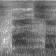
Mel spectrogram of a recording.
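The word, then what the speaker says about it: answer: इसे देखिए यस के बाद, यस के बाद आया है, यस के बाद डब्लू हमेशा साइलेंट हो जाएगा, जैसे आंसर हो जाएगा।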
